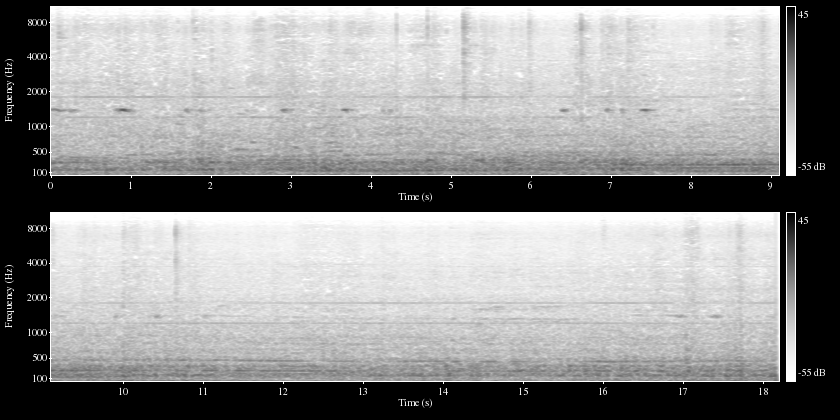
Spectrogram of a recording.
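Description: Isuzu Novociti Life city bus heard from inside the cabin while driving: a steady engine and road rumble, with a faint quick ticking now and then.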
